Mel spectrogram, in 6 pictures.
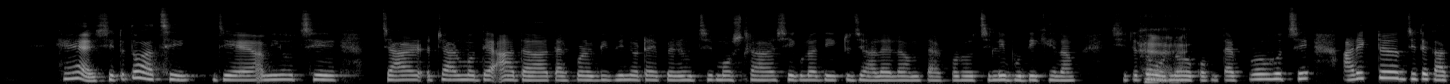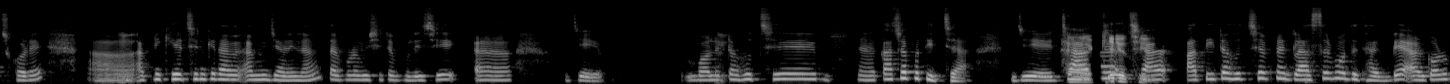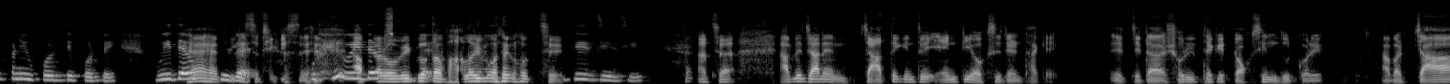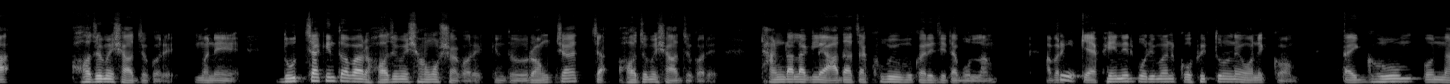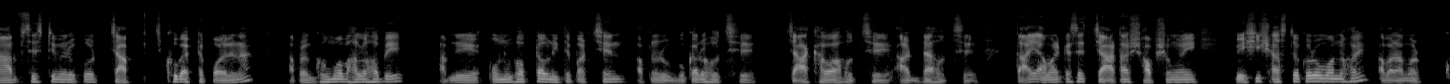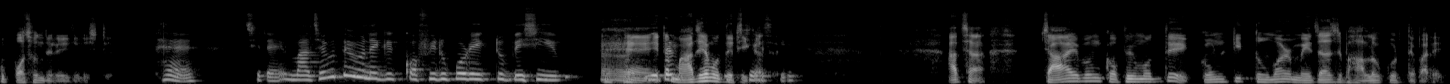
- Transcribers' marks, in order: in English: "Without sugar, wi without sugar"; laughing while speaking: "wi without sugar"; laughing while speaking: "ঠিক আছে। আপনার অভিজ্ঞতা ভালোই মনে হচ্ছে"; other noise; tapping; in English: "Nerve system"; "অনেক" said as "অনেগ"
- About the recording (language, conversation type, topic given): Bengali, unstructured, চা আর কফির মধ্যে আপনি কোনটা বেছে নেবেন?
